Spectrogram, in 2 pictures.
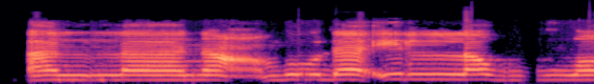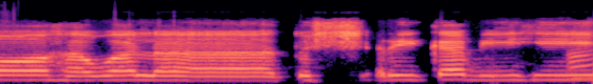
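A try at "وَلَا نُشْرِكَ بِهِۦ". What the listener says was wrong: Titik satu di atas huruf ta apa huruf nun? Wala nusyrika bihi, bukan tusyrika.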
